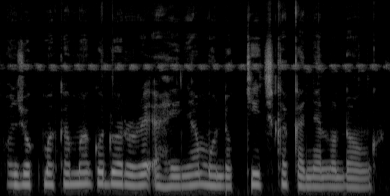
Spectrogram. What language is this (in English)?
Luo (Kenya and Tanzania)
